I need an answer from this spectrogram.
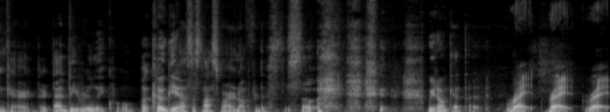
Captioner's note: laughs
